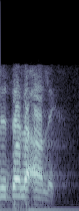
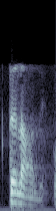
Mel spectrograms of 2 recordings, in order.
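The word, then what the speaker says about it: Dele Alli: Och sen får man inte glömma bort Ali, jag vet inte, hur uttalar man det på bästa sätt? Är det Ali? – Jag säger Dele Ali. – Dele Ali, okej, då säger jag också det.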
